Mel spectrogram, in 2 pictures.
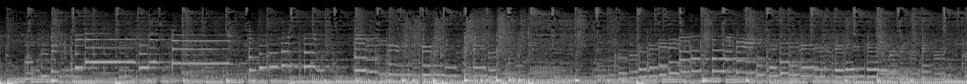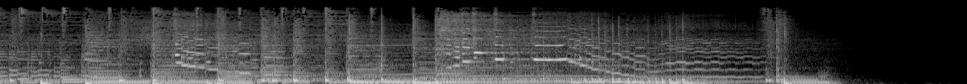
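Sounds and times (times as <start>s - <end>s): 
guitar: 0.0s - 18.2s
flute: 11.3s - 13.0s, 14.0s - 17.7s.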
